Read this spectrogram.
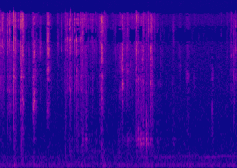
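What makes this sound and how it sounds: A black blade scrapes crumbly flakes off a solid lilac bar of soap held in the hand. The result is quiet, dry, bright scratchy strokes with soft crackles, busier in the first three seconds and then settling into a fainter steady rasp.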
